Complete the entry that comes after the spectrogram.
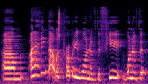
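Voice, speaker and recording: A woman's voice: high-pitched, animated, fast. A woman poet speaking informally and with self-deprecation in a live literary conversation. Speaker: guest poet. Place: indoor public event venue. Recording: echoey event room.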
